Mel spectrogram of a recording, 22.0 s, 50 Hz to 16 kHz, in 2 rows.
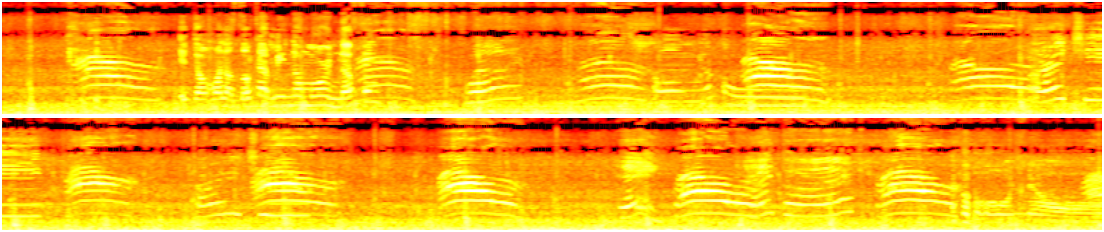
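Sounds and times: cat meowing: 0.7s - 1.6s, 7.4s - 8.3s, 11.6s - 12.4s, 13.5s - 14.4s, 15.4s - 16.3s, 17.7s - 18.4s, 19.8s - 20.6s, 21.8s - 22.0s.

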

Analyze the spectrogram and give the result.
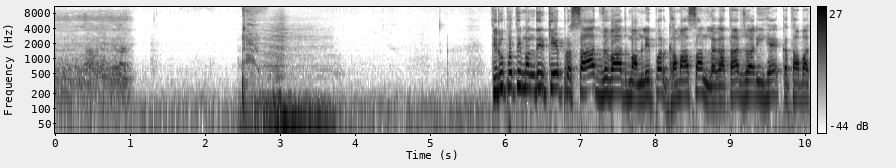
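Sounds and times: deep low boom: 2.4s - 4.5s.

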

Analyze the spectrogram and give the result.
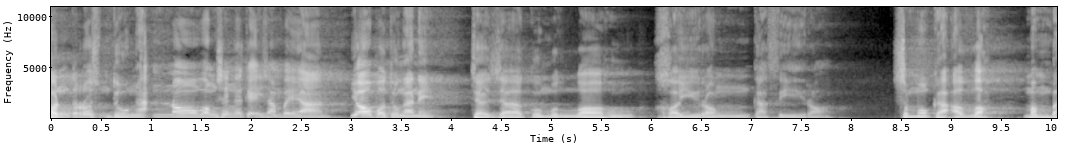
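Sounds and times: man chanting into a microphone: 0.0s - 7.9s, 8.5s - 10.0s.

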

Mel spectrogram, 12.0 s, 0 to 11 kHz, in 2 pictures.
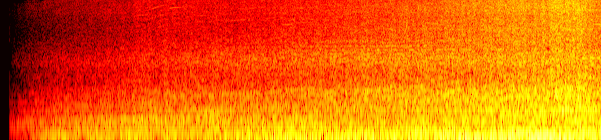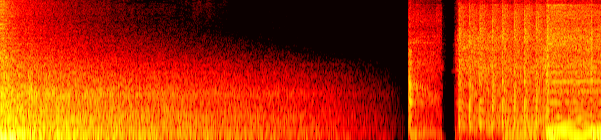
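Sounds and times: car driving through tunnel: 0.1s - 8.9s.

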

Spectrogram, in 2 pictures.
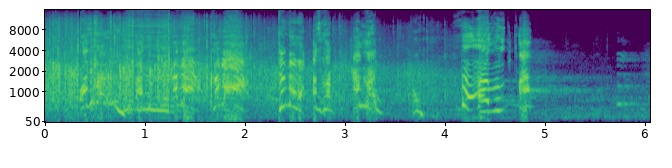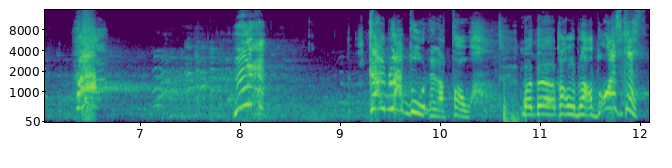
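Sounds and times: applause: 0.0s - 4.2s
laughter: 7.1s - 8.4s.

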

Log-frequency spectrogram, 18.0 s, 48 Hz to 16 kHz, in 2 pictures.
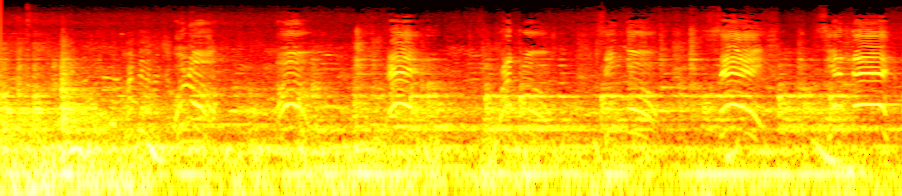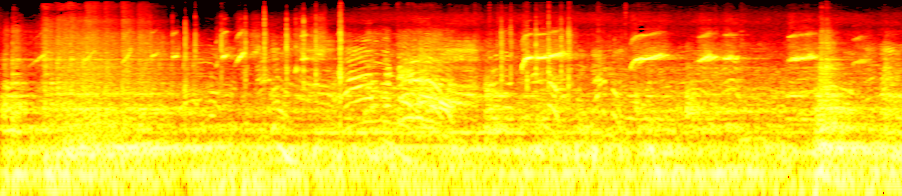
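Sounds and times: background music: 0.0s - 18.0s
men shouting and whooping: 11.0s - 17.2s.

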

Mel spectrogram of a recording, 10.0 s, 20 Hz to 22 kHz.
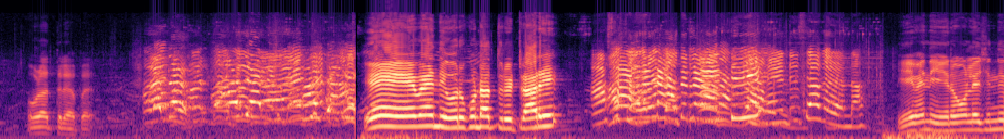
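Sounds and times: girls chattering: 1.3s - 3.6s, 5.9s - 8.8s.

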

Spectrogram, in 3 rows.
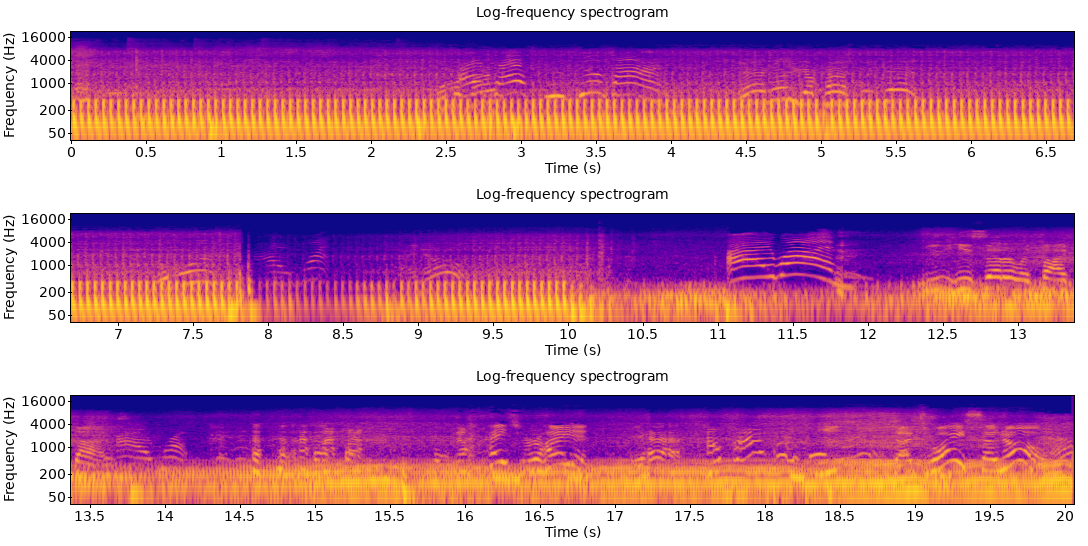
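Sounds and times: dirt bike engine running: 0.0s - 20.0s
voices: 2.0s - 5.8s, 11.0s - 20.0s.

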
